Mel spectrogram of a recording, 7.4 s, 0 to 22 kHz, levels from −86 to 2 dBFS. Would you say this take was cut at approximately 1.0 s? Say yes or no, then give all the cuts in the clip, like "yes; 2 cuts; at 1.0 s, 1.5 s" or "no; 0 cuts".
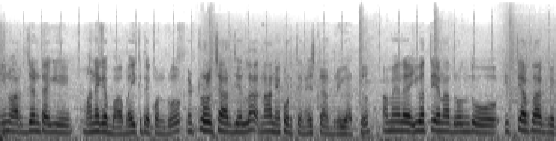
yes; 3 cuts; at 1.0 s, 2.5 s, 5.0 s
